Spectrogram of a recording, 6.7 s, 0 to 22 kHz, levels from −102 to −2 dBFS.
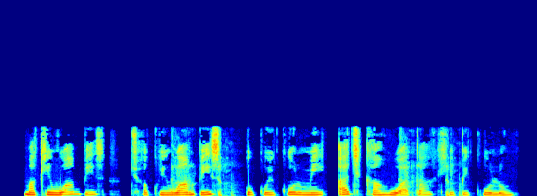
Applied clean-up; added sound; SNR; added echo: neural mask model RNNoise.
